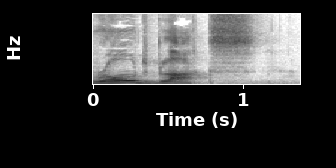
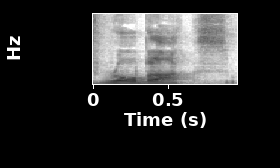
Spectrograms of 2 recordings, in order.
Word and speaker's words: Roblox: Which is not called Roadblox. I thought it was Roadblox. It's Roblox or Roblox. I'm saying it wrong.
